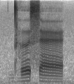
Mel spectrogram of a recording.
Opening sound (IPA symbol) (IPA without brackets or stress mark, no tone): dʱ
